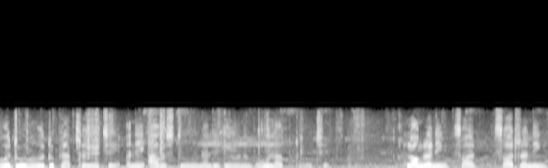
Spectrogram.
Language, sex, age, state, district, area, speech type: Gujarati, female, 18-30, Gujarat, Narmada, urban, spontaneous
